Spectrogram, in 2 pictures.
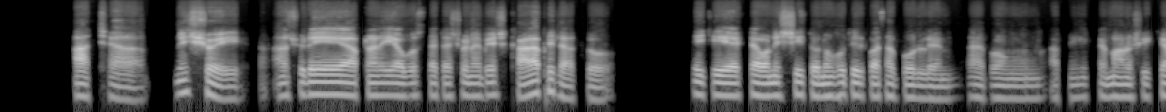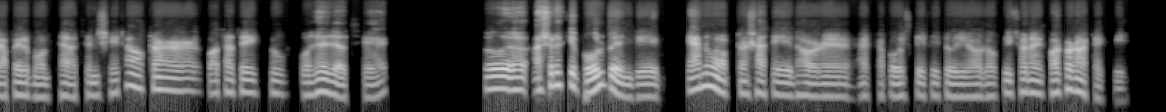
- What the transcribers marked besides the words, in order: none
- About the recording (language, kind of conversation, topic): Bengali, advice, সকালে ওঠার রুটিন বজায় রাখতে অনুপ্রেরণা নেই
